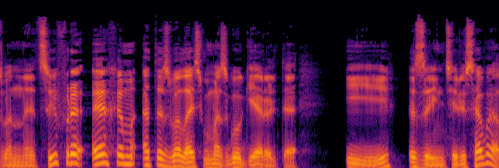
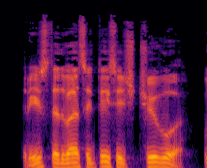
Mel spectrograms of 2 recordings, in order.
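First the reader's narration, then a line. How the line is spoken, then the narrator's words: Even-voiced clarification. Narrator (Russian): уточнил ведьмак ровным голосом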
